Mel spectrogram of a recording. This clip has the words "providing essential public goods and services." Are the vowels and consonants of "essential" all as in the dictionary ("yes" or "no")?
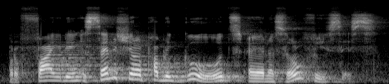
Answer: yes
